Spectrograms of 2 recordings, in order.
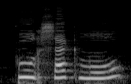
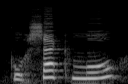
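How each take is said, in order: Both takes have the same delivery.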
